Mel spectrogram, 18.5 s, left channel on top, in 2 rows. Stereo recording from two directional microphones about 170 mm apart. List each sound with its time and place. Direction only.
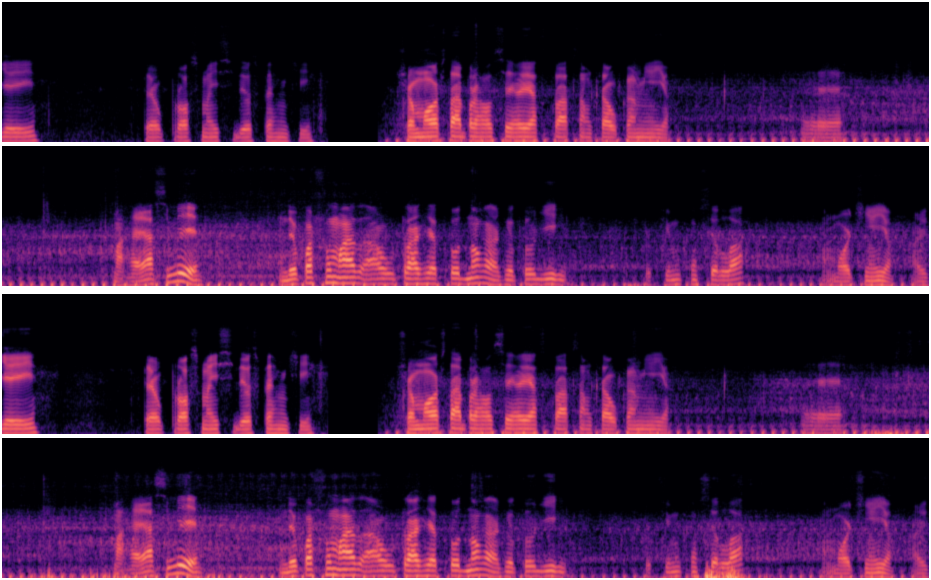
0.0 s speech: 10° right (ahead or behind)
1.4 s speech: 5° right (ahead or behind)
3.9 s speech: centre (ahead or behind)
8.0 s speech: 15° left (ahead or behind)
9.2 s vehicle: 50° right (ahead or behind)
10.4 s speech: centre (ahead or behind)
11.4 s vehicle: 45° right (ahead or behind)
12.1 s speech: centre (ahead or behind)
16.8 s vehicle: 10° right (ahead or behind)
